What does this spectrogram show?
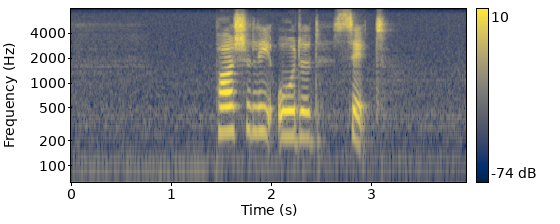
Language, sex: English, female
